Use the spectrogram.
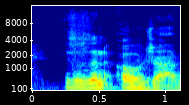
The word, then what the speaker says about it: ogive: So this is called an ogive, or pronounced O-J-I-V-E. This is an ogive.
